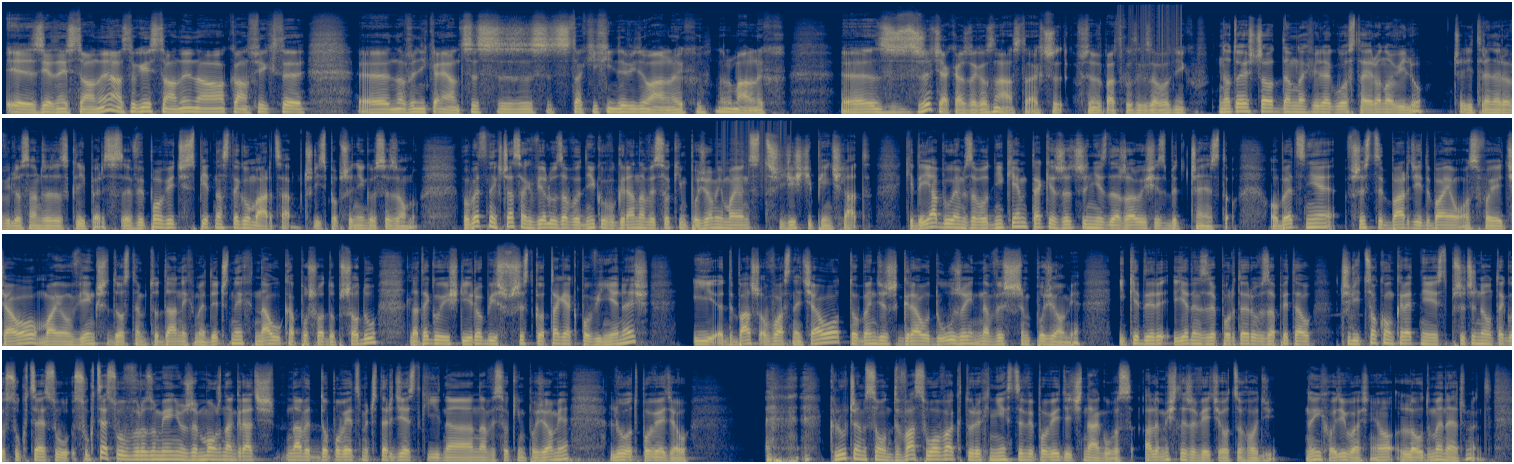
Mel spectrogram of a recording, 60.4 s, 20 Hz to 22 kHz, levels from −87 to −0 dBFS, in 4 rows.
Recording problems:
crackling; faint; at 11 s and at 22 s; 20 dB below the speech

